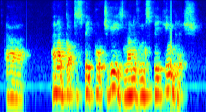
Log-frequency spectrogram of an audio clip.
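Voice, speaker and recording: A man's somewhat breathy voice has a dark, mellow tone. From London, Cockney. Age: 60s. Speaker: expat vlogger. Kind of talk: livestream Q&A. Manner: halting. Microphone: camera's built-in mic.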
